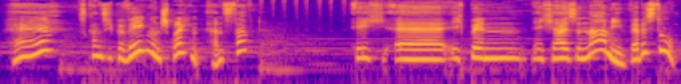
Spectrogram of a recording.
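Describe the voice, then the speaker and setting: A man plays a young girl from a video game in a very high voice. The girl is timid and astonished, with hesitant, wide-eyed phrasing. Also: lively intonation, unhurried, darkish tone, soft background music, exaggerated voice. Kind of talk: acted video game dialogue read aloud.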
